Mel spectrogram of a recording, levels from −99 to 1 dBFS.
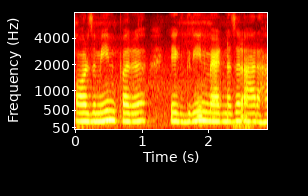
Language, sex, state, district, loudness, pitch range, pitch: Hindi, female, Chandigarh, Chandigarh, -13 LUFS, 210-220 Hz, 215 Hz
